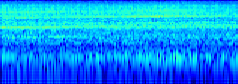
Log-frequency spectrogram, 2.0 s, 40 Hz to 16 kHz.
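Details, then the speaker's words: Panasonic NV-SV121 S-VHS video deck after loading-mechanism repair, fast forward: a steady, high, even whir that ramps up and holds full speed with no catching or slipping; tape transport works normally. "Fast forward. Just wait for it to ramp up to full speed if it's going to. Yeah, that sounds"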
